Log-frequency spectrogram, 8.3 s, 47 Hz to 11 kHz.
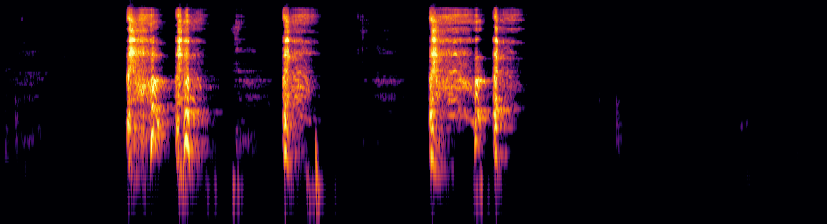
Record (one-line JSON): {"three_cough_length": "8.3 s", "three_cough_amplitude": 32767, "three_cough_signal_mean_std_ratio": 0.3, "survey_phase": "alpha (2021-03-01 to 2021-08-12)", "age": "65+", "gender": "Female", "wearing_mask": "No", "symptom_none": true, "smoker_status": "Ex-smoker", "respiratory_condition_asthma": false, "respiratory_condition_other": false, "recruitment_source": "REACT", "submission_delay": "1 day", "covid_test_result": "Negative", "covid_test_method": "RT-qPCR"}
